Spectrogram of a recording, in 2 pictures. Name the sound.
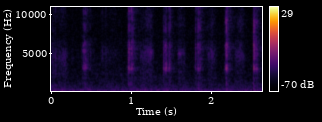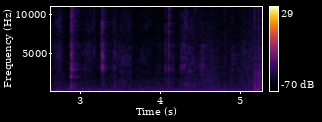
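scissors trimming excess fabric off a wallet card slot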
